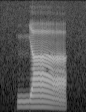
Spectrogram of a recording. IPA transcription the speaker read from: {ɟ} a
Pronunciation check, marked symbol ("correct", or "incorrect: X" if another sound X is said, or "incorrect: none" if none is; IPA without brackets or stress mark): incorrect: ɲ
